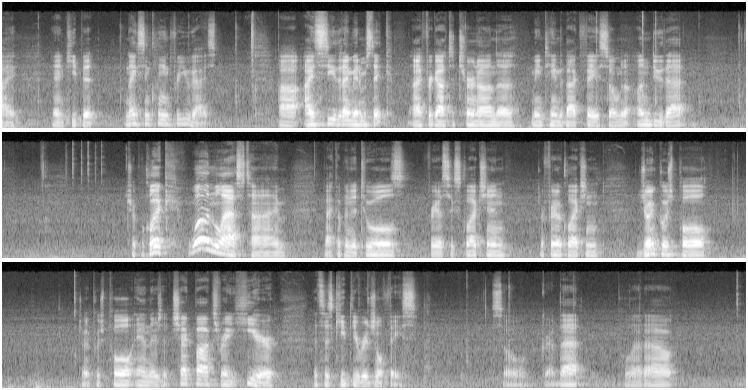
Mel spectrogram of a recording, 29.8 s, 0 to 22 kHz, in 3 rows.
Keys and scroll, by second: 8.0 super+z, 8.8 super+z.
